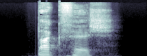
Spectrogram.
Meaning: 1. baked or fried fish, or a fish intended for baking or frying 2. backfisch, teenage or late-adolescent girl
- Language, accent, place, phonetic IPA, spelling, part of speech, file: German, Germany, Berlin, [ˈbakˌfɪʃ], Backfisch, noun, De-Backfisch.ogg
